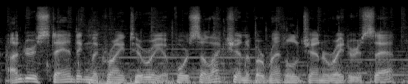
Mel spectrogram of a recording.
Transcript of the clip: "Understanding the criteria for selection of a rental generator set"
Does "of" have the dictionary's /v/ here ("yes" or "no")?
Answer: yes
